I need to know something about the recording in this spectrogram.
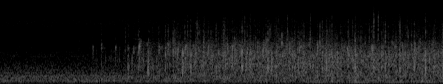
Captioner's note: audience clapping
